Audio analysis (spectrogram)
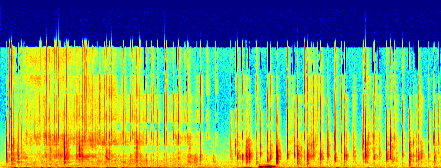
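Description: Long green acrylic nails tap across a woven wooden slat mat resting on a table, producing a rapid, uneven run of dry, bright clicks with almost no ring. A steady low hum sits underneath, and a brief low rising tone appears midway through.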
